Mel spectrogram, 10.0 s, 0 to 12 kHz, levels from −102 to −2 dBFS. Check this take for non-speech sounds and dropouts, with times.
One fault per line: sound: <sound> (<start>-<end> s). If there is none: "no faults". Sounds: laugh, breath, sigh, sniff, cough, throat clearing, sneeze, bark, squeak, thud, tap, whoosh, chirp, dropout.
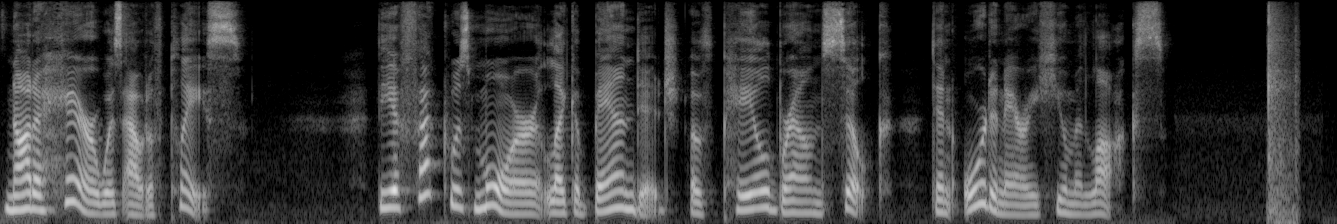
sound: squeak (9.5-9.8 s)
